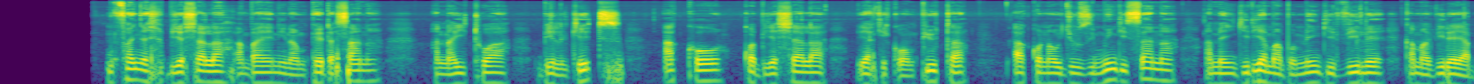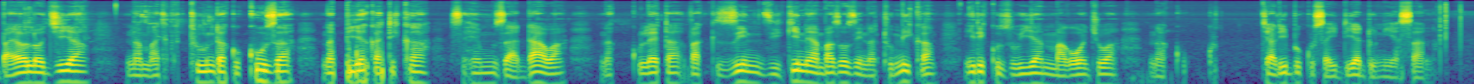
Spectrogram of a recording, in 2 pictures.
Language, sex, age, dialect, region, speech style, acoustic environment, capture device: Swahili, female, 25-34, Kenya - Nairobi Sheng-influenced, Kenya, happy, people talking; music; nature, mobile / Linux / Chrome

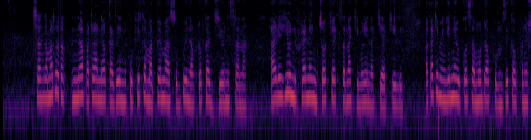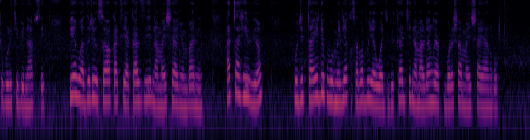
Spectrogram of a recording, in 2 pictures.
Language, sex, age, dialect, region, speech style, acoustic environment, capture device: Swahili, female, 25-34, Kenya - Nairobi Sheng-influenced, Kenya, relaxed, traffic, mobile / Linux / Chrome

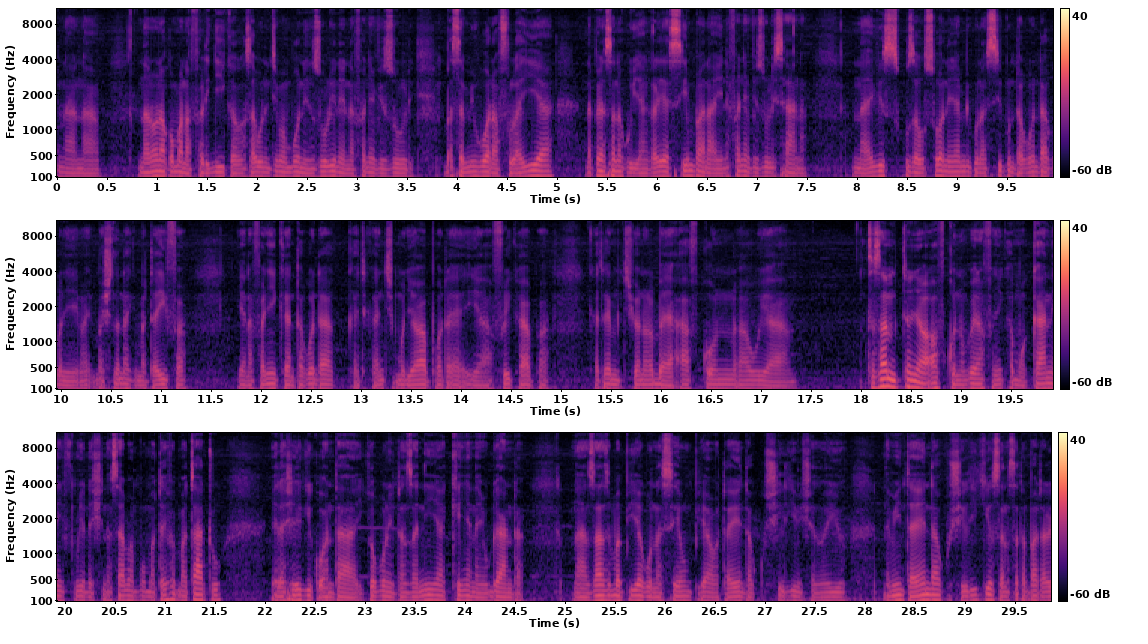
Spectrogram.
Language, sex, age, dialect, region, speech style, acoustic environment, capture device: Swahili, male, 25-34, Tanzania - Dar es Salaam, Tanzania, happy; relaxed; focused, nature, mobile / macOS / Safari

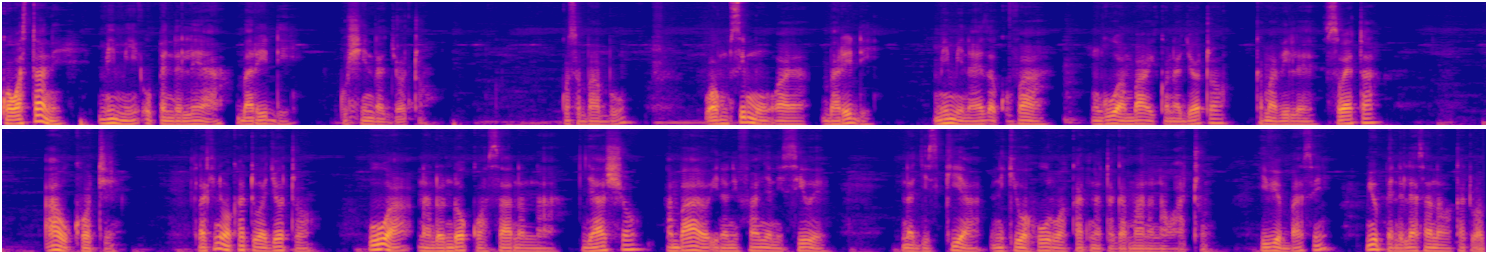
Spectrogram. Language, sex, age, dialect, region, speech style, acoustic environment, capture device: Swahili, male, 35-44, Kenya - Nairobi Sheng-influenced, Kenya, relaxed, nature, mobile / Linux / Chrome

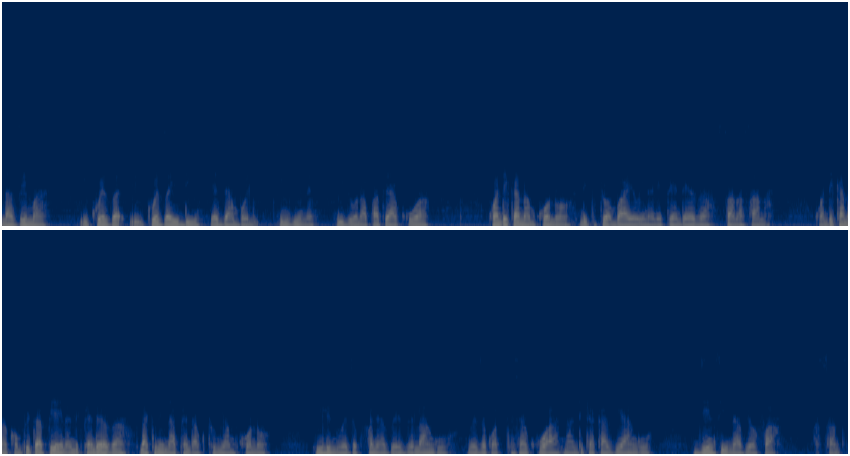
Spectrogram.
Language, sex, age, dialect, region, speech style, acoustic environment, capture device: Swahili, male, 18-24, Kenya - Nairobi Sheng-influenced, Kenya, relaxed; focused, silence, desktop / Windows / Chrome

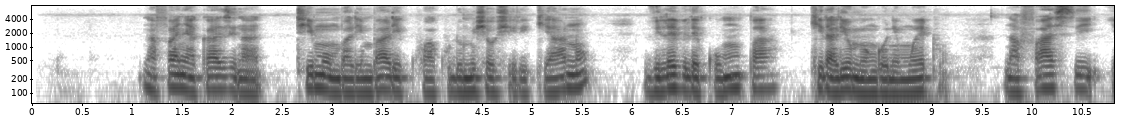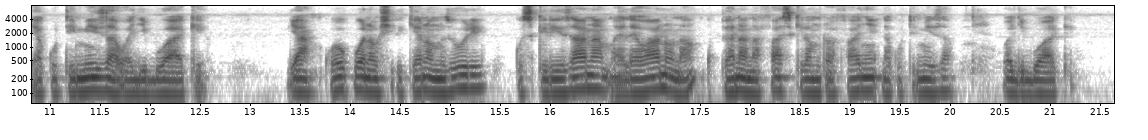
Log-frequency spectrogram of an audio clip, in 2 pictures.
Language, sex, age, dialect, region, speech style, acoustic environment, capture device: Swahili, male, 25-34, Kenya - Mombasa, Kenya, relaxed, people talking, mobile / Linux / Chrome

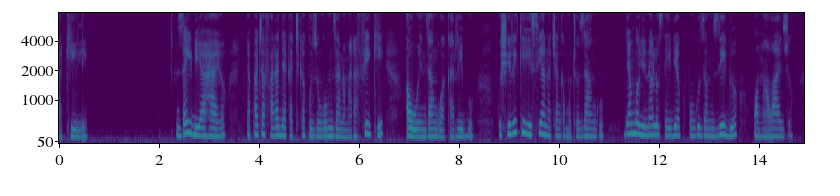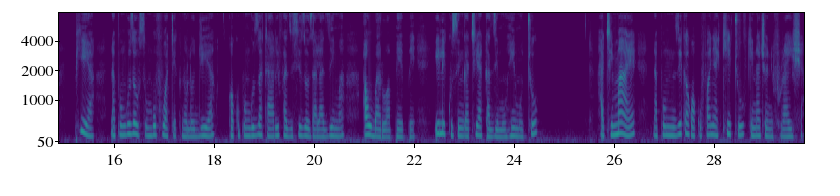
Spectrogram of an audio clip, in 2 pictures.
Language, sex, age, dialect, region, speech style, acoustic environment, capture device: Swahili, female, 18-24, Kenya - Mombasa, Kenya, relaxed, nature, mobile / Linux / Chrome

